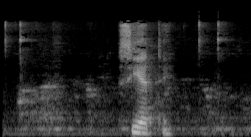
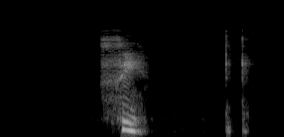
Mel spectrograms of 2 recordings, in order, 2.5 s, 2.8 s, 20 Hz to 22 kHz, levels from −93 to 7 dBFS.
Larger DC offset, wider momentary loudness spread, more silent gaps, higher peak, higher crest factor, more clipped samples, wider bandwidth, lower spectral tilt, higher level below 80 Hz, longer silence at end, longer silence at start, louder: neither; about the same, 23 LU vs 24 LU; second, none vs 2.08-2.25 s, 2.34-2.42 s; first, -10 dBFS vs -18 dBFS; about the same, 22 dB vs 22 dB; neither; first, 12.5 kHz vs 9 kHz; second, -3.5 dB/octave vs -5 dB/octave; first, -70 dBFS vs -80 dBFS; about the same, 0.3 s vs 0.4 s; second, 0.2 s vs 1 s; first, -27 LUFS vs -33 LUFS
